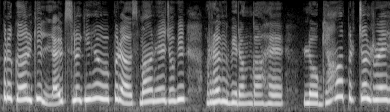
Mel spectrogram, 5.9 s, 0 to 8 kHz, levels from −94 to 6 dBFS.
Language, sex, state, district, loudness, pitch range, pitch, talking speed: Hindi, female, Himachal Pradesh, Shimla, -11 LUFS, 250-350 Hz, 315 Hz, 195 wpm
